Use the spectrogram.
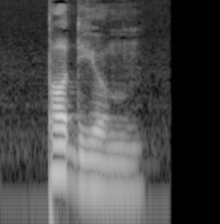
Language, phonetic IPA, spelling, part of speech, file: Polish, [ˈpɔdʲjũm], podium, noun, Pl-podium.ogg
